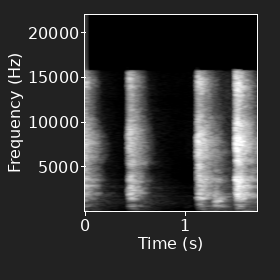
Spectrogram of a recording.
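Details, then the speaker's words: Proton Persona (towed in, battery already replaced, problem persists) at key turn: three harsh metallic clattering bursts with dead gaps like a carpenter hammering inside; starter clatter from a wiring/grounding fault, not the starter itself. "Ini starter, bunyi starter. Ada bunyi bertukang Ini bunyi starter. Benda ini dia akan menjauhkan bateri ini akan bermasalah. Macam ada orang tukang kayu di dalam ataupun tukang besi."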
